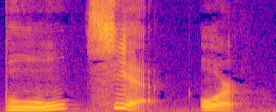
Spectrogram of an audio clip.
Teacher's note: bu when used on its own bu is fourth tone Bo when bu is used before another fourth tone it becomes second tone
